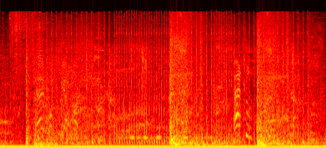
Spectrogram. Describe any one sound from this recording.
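An energy gun fires with loud crackling electric bursts.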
